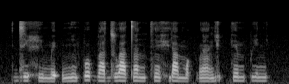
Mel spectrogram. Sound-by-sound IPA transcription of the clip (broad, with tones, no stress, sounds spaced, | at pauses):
d͡z i˧ h i˨˩ m e˨ ʔ ŋ ĩ˧ p o˦ b a˧ d͡z w a˥˧ t̪ ã˥˧ n t͡s ẽ˥˧ h j a˥˧ m ɔ˨ k̚ l ã˧ ɡ i˦ ʔ k ẽ˦ m p i˦ n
